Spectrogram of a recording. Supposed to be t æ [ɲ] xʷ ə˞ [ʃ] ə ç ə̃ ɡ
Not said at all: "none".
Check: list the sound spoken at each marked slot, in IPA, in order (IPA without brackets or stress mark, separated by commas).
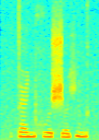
ɲ, ʃ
